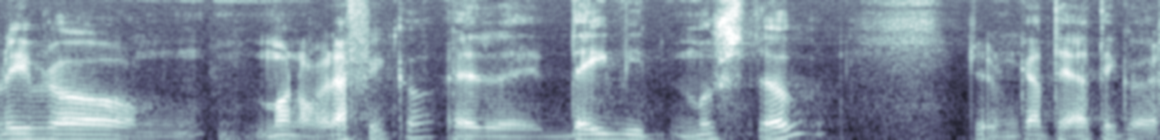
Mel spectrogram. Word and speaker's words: Musto: Y por tanto me disculpo de, digamos, el que dude de mis palabras, consulte a Mustoe. Musto se dice, por cierto, en inglés. Musto se escribe.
